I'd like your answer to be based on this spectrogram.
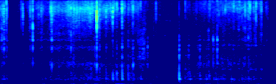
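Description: Long nails scratch and tap the top of a hollow black hard-shell clutch covered in multicolor rhinestones, resting on white fur. A quiet, steady pattering scratch runs throughout with a low hollow tone, broken by a few sharper, brighter taps that stand out and die away almost instantly.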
